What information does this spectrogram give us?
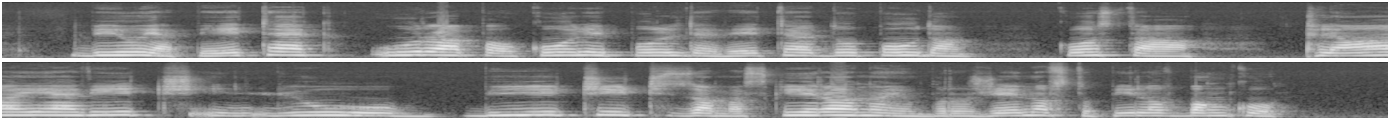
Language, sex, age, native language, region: Slovenian, female, 50-59, Slovenian, Drava region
